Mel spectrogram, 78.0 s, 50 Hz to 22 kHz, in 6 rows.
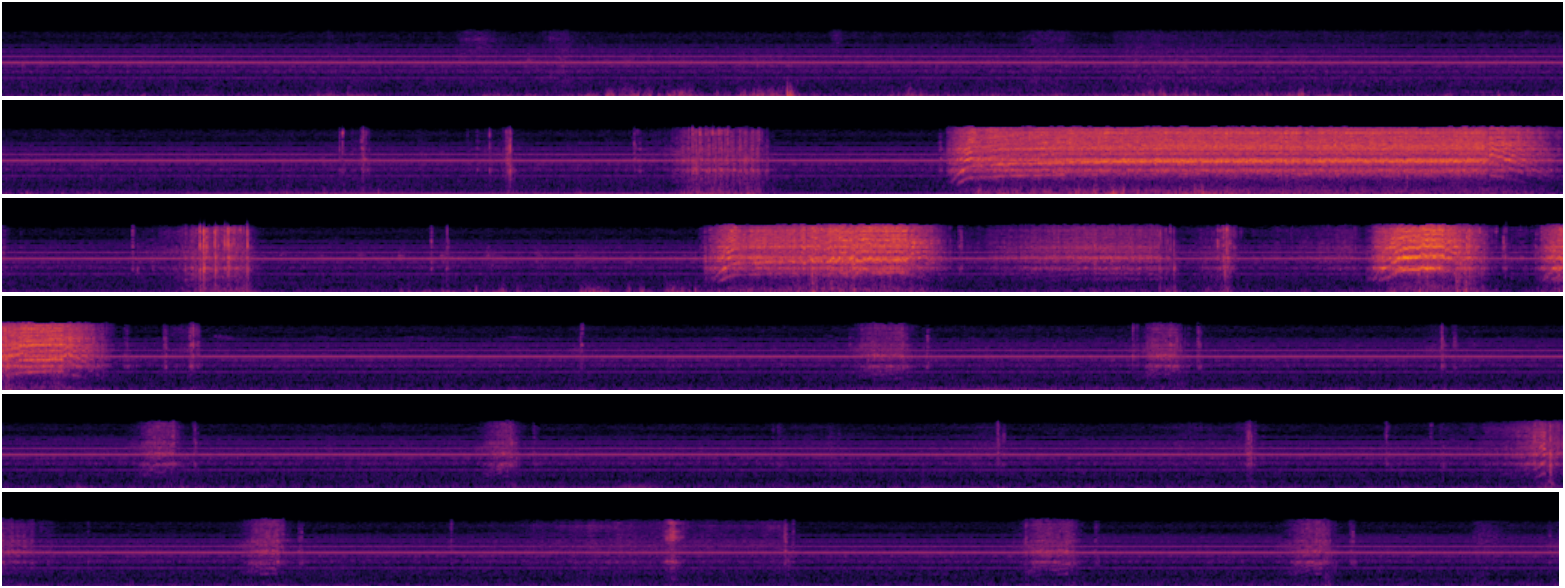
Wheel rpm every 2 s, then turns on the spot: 0, 0, 0, 0, 0, 0, 0, 0, 0, 10, 140, 240, 140, 10, 0, 10, 160, 0, 60, 80, 0, 0, 0, 10, 10, 0, 0, 0, 10, 0, 0, 10, 30, 10, 0, 10, 0, 10, 0.
18-20 26-28 64-66 70-72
